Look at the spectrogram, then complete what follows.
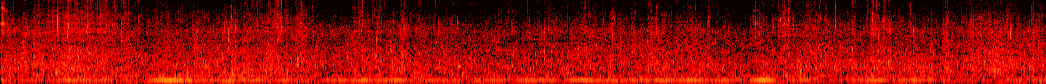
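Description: Small waves lapping and splashing against shoreline rocks, with a low steady hum beneath.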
